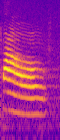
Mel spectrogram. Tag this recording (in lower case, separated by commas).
animal, pets, cat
